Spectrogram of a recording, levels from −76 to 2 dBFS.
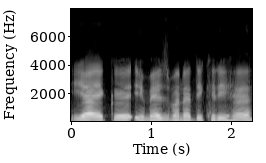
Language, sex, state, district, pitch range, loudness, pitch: Rajasthani, male, Rajasthan, Churu, 150-160 Hz, -18 LUFS, 155 Hz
